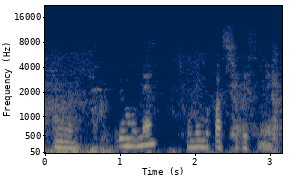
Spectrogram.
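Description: Speaking at a very slow pace, a woman is heard with a dry, close sound and no echo. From Ibaraki, Japan. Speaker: podcast co-host. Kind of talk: casual chat.

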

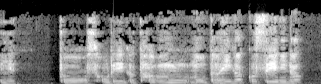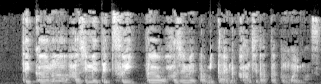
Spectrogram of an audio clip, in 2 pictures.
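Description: Noticeable background noise sits under the speech. The pace is fairly slow. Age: 20s. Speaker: office worker. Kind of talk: interview.

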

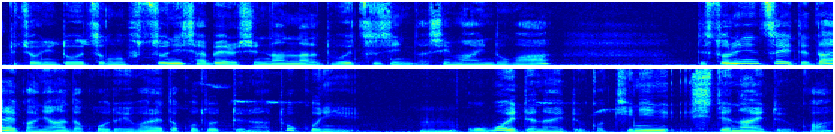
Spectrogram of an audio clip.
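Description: Her tone dark and mellow, a woman speaks at a medium pitch with lively intonation. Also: fairly quick pace, big swings in loudness. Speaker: podcast host. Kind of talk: casual monologue. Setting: outdoors on home terrace.

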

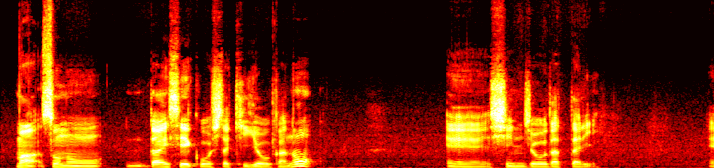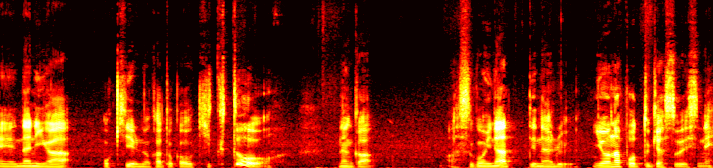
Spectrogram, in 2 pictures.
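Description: A man of medium pitch speaks at a fairly slow pace with ordinary pitch variation and long, frequent pauses. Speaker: entrepreneur podcaster. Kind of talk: casual solo diary talk. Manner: halting, many fillers.

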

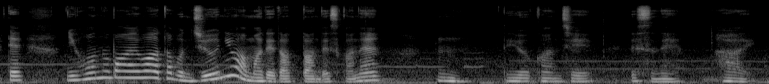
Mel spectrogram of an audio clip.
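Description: Long, frequent pauses in a woman's fairly slow speech. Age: late 40s to early 50s. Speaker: podcast host, Korean drama fan. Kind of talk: casual solo review talk. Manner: chatty, many fillers.

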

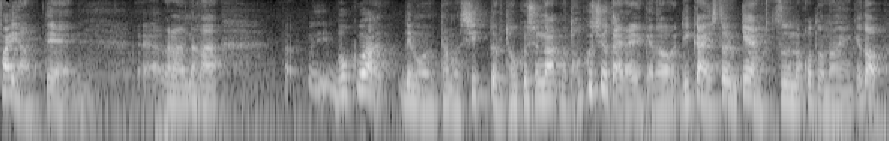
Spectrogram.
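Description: Lively intonation marks this man's fairly high-pitched voice, delivered at a moderate pace. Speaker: udon shop promoter. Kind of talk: casual chat.

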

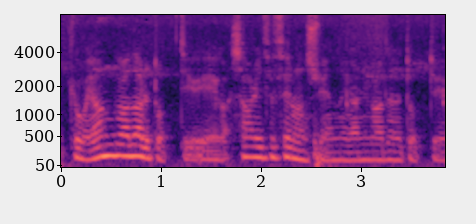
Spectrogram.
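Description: The tone is relaxed, with noticeable background noise. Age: 30s. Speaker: livestream host, filmmaker. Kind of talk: casual livestream talk. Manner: relaxed, many fillers.

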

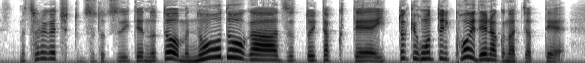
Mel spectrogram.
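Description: This woman's bright, sharp tone moves through very wide pitch swings. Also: very clean recording, silent background. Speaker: live stream host. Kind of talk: casual chat. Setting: live audio stream. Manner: polite.

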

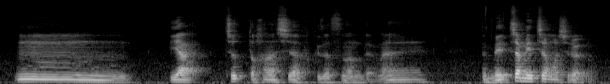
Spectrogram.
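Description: Audible room echo surrounds a man with a fairly low voice who speaks at a fairly slow pace, with ordinary pitch variation and big swings in loudness. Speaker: podcast co-host. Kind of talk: casual chat. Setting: rented studio space in Shibuya.

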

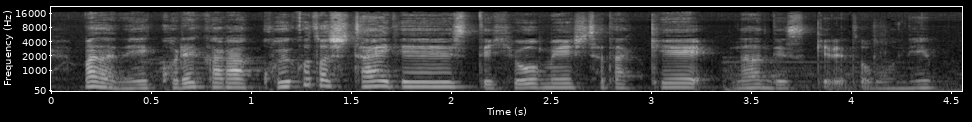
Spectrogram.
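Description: This voice belongs to a woman. There is some breathiness in it. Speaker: yoga teacher and podcast host. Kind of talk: casual solo talk.

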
